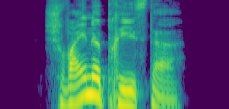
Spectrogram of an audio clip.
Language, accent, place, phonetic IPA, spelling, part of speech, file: German, Germany, Berlin, [ˈʃvaɪ̯nəˌpʁiːstɐ], Schweinepriester, noun, De-Schweinepriester.ogg
- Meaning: son of a bitch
